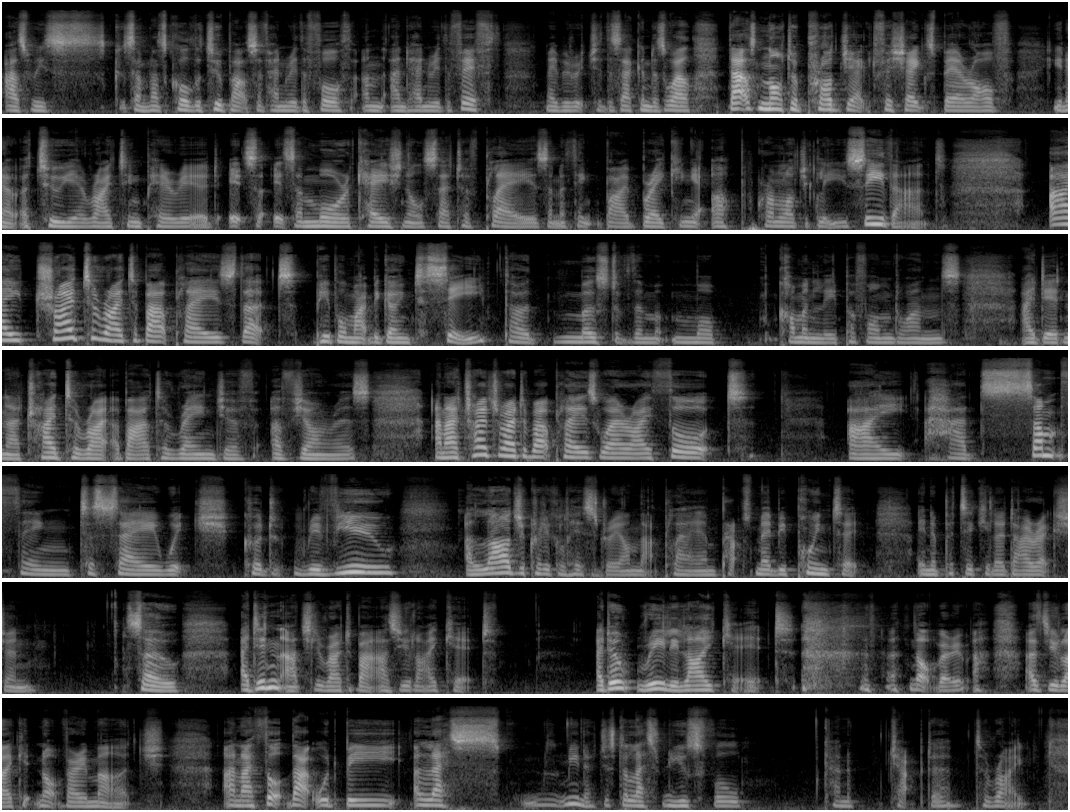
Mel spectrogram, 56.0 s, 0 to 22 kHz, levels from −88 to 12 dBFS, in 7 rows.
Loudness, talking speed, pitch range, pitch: -26 LUFS, 175 wpm, 145-175 Hz, 150 Hz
